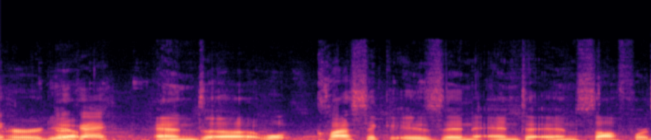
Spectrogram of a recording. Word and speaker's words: Classiq: so I only learned this year that it's pronounced classic and not classique so that was a big learning opportunity for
